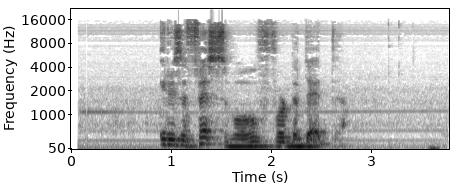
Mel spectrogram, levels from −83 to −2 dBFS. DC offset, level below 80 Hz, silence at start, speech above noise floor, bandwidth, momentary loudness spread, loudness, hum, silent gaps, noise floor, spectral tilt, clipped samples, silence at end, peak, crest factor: under 0.1%; -40 dBFS; 0.1 s; 29 dB; 16.5 kHz; 21 LU; -12 LUFS; none; none; -43 dBFS; -4 dB/octave; under 0.1%; 0.1 s; 0 dBFS; 16 dB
